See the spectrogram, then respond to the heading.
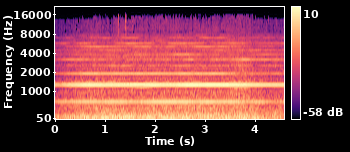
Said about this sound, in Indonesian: Bunyi sirene pada pukul 1 lewat 55 menit siang hari memberitahukan dimulainya pengangkatan jembatan.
